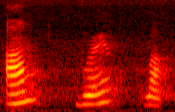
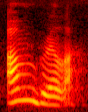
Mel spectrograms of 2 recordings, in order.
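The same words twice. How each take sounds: First: "umbrella" slowly split into three beats; syllable by syllable. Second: Said in the usual way. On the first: Shown as a demonstration. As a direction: say "umbrella" as um, brel, la with pauses. Breaking word into three syllables.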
